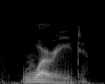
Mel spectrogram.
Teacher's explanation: All vowel sounds are voiced, so the ed ending is pronounced d.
